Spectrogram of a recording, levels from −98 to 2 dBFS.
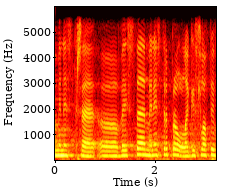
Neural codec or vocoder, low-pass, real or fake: none; 5.4 kHz; real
